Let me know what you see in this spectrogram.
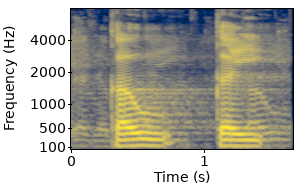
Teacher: بغیر نقطے والا کاف باریک اور پتلا کر کے پڑھیں گے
